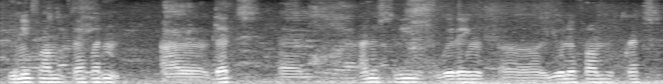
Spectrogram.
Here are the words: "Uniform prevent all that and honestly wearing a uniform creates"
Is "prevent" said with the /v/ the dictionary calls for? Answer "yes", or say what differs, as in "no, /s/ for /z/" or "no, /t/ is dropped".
no, /f/ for /v/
